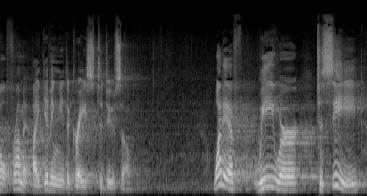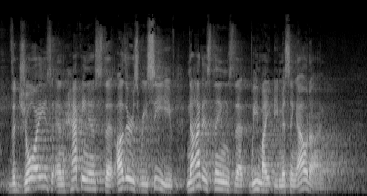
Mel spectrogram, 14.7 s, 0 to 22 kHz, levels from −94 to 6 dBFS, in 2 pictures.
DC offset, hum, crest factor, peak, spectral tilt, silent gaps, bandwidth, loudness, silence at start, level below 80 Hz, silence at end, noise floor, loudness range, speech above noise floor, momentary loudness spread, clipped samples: under 0.1%; none; 18 dB; -4 dBFS; -4.5 dB/octave; none; 14.5 kHz; -22 LUFS; 0 s; -80 dBFS; 0.45 s; -56 dBFS; 5 LU; 34 dB; 13 LU; under 0.1%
